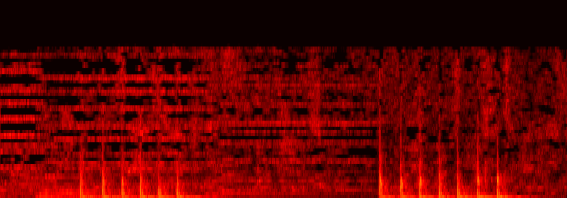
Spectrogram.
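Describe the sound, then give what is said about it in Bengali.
Knocking on a door comes in two bursts of rapid, firm raps, each burst about half a dozen knocks long, separated by a short pause. “কে কে কে দরজায় শব্দ করে?”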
